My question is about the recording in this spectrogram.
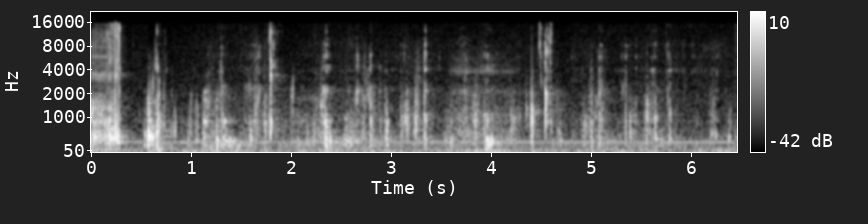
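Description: A sip from a mug at the start, then close-miked crisp crunching and chewing of a wafer tube filled with boiled-condensed-milk cream, with sharp crackles as the wafer is bitten and broken.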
